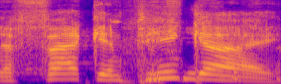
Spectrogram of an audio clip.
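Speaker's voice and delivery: put-on Rhode Island accent. Repeating a drunk stranger's line when asked: imitating a Rhode Island accent. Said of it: "you gotta say it with the, uh, the Rhode Island accent".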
